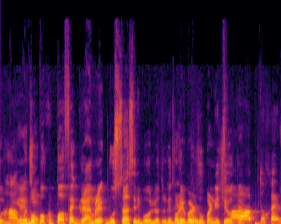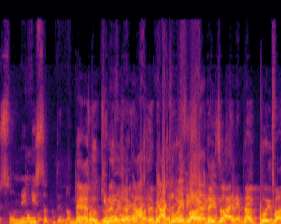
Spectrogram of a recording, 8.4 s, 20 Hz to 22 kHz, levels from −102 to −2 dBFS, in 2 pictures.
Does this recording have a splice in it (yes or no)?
no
